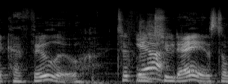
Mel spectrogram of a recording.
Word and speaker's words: Cthulhu: is totally I just learned how to say Cthulhu took a few days to learn how to say that word you did pronounce it like four different times yesterday oh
